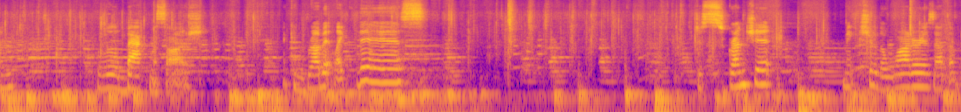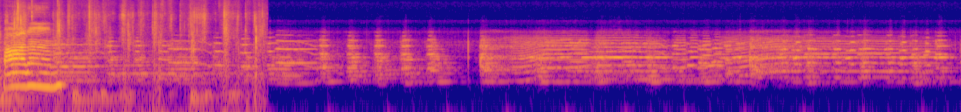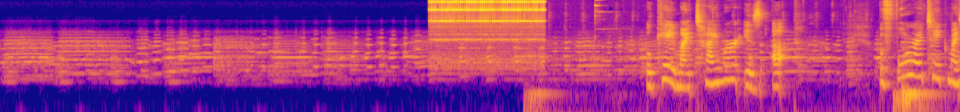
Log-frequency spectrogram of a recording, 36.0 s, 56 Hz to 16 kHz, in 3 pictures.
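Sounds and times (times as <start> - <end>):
background music: 0.0 - 29.3, 30.9 - 36.0
kitchen timer bell ringing: 29.4 - 30.9, 31.5 - 31.8.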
